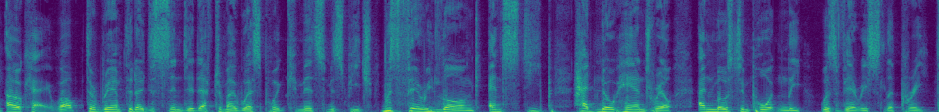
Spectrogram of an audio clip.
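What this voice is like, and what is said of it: Imitates another person's voice. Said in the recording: “I'm going to do the tweet in the Trump voice ... You sound like Alec Baldwin.”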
